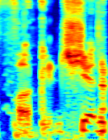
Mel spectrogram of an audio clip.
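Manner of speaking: hushed, breathy swearing; muttered curse. Retold or imitated. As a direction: swear under your breath. Tiger swearing under breath.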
